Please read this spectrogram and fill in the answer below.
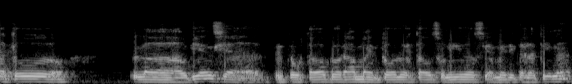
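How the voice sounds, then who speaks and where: This man's tone is dark and mellow, and he keeps to a moderate pace. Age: 60s. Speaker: former political prisoner and opposition councillor. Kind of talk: TV interview. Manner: halting.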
